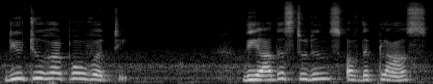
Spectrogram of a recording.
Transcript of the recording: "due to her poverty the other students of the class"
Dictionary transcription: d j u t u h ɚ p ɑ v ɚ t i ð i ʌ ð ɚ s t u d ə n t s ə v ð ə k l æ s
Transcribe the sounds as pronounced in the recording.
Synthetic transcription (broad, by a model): d j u t u h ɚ p ɑ v ɚ t i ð i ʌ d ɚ s t u d ə n t s ə v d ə k l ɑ s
